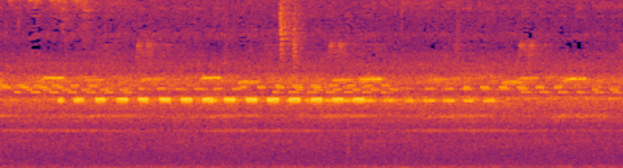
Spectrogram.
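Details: Cricket chirping in a steady high-pitched series of short pulses, about two per second, over a constant chorus of other insects with faint higher trills.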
